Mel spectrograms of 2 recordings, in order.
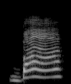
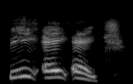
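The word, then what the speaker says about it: bah: and scrooge famously says ba humbug b-a-h ba you don't hear an h at the end there you hear the h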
